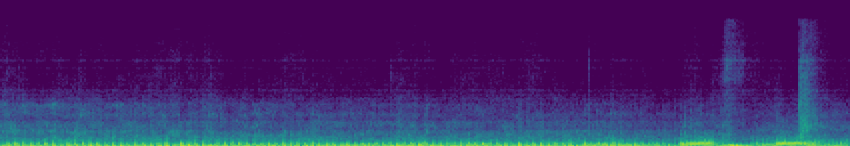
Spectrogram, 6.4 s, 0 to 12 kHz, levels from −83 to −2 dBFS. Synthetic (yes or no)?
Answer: yes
